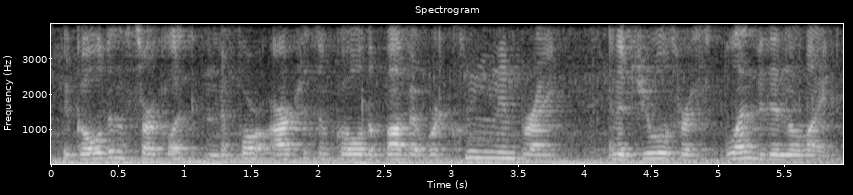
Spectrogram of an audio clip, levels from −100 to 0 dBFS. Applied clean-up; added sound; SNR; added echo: none; Motorcycle; 5 dB; reverberation time 0.5 s.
